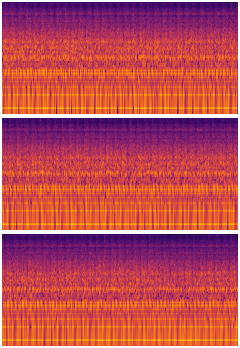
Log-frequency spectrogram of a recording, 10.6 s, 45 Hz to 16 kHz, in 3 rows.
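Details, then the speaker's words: Allis Chalmers 190XT diesel tractor, just revived, idling with a steady high-pitched whine constant with engine speed. Owner suspects the alternator, or possibly the hydraulic pump; unconfirmed. "And then that annoying sound you guys keep hearing, I'm pretty sure is the alternator, so I'll probably get an alternator coming too, and hopefully that noise goes away."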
